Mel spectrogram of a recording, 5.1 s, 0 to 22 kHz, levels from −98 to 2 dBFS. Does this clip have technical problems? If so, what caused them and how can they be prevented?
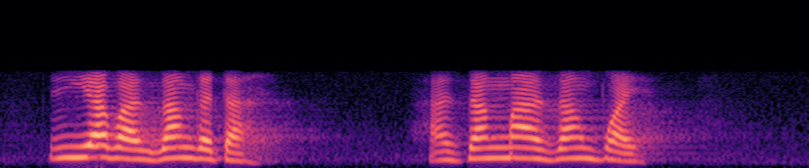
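No, this speech clip has no technical problems to fix. What you hear is the normal sound of G.711 telephone coding: the band runs from about 150 Hz to 3.5 kHz, with nothing above about 3.8 kHz, as expected for a standard A-law phone line.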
